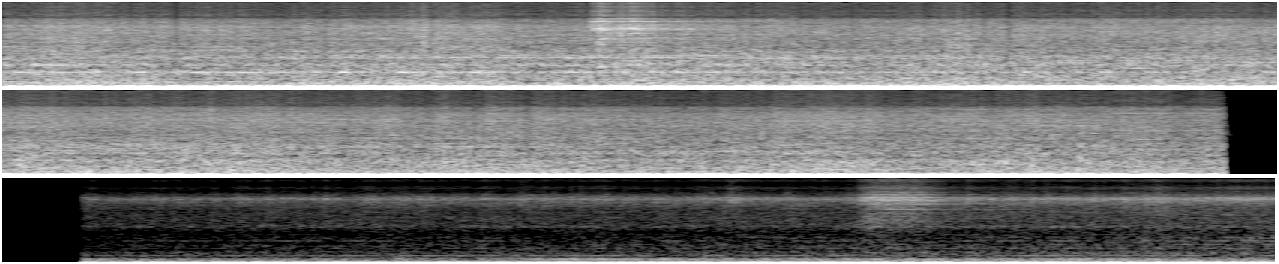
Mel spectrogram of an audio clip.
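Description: Diesel freight locomotives passing close by: a loud, steady rumble of engines and rolling wheels. About eight seconds in it cuts off abruptly, and a second freight train's diesel locomotives are heard passing, quieter.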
